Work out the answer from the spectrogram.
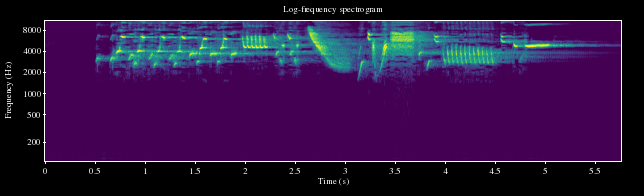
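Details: Chardonneret, or goldfinch, delivering a long, varied song of rapid tinkling twitters, a loud descending swoop, buzzy trills and a final thin, sustained high whistle, against quiet low background noise.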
